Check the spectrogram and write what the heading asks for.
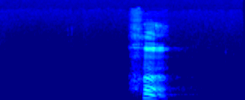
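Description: Near silence, then about a second and a half in a man's short musing "hmm, huh" vocalization, falling in pitch.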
